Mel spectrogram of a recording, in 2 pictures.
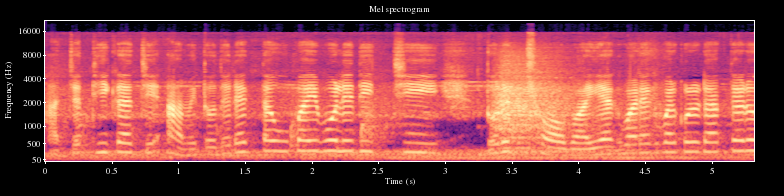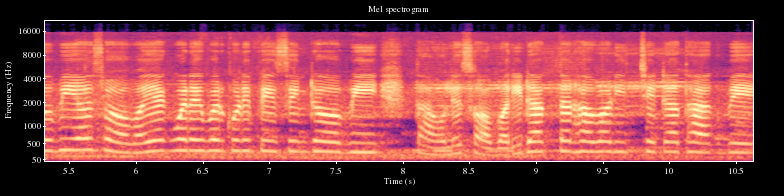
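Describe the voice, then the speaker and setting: A brisk, practical mother who scolds her bickering daughters, voiced by a woman. The voice sits a little high and talks in a busy, no-nonsense way for a doll-play story. Steady background noise runs underneath. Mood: scolding.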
